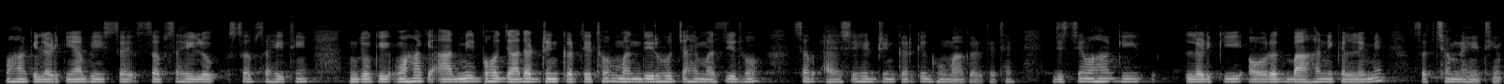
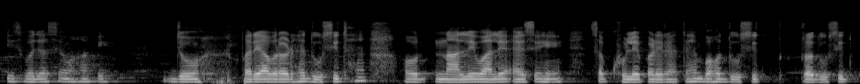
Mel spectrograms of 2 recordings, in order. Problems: background sounds at intervals, background conversations at intervals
